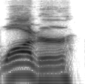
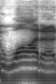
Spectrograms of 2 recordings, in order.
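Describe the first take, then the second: First: The word ends with an r-colored vowel. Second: The word ends in a plain vowel, no r. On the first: The speaker calls it wrong. "not water" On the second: The speaker calls it right. "you got to say Wada"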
